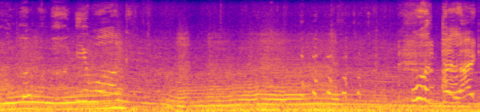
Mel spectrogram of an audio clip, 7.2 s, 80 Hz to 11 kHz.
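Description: A BMW M2 Competition with a new carbon fiber exhaust drives hard, its engine droning and rising in pitch through gear changes, loud and close inside the car while someone speaks briefly over it.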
